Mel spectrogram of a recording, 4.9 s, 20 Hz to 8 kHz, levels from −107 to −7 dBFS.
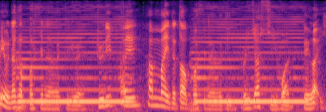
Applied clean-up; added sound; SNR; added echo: none; Bowed string instrument; -2 dB; none.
